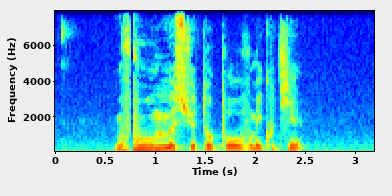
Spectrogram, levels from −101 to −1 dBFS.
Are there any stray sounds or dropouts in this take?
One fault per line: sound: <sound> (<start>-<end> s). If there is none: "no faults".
sound: dropout (0.7-0.8 s)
